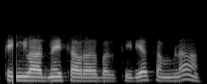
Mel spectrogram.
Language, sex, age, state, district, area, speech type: Kannada, female, 30-45, Karnataka, Chikkaballapur, urban, conversation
